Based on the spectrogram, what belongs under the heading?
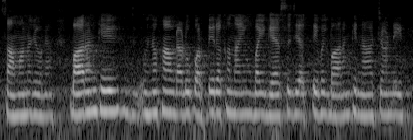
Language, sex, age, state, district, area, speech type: Sindhi, female, 45-60, Madhya Pradesh, Katni, urban, spontaneous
